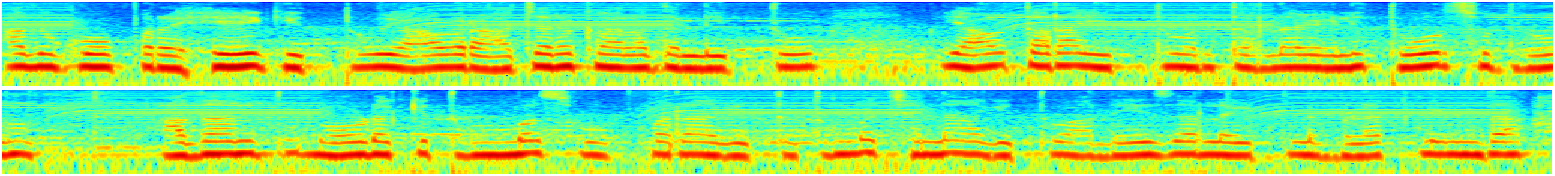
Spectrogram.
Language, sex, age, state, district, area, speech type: Kannada, female, 30-45, Karnataka, Chamarajanagar, rural, spontaneous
